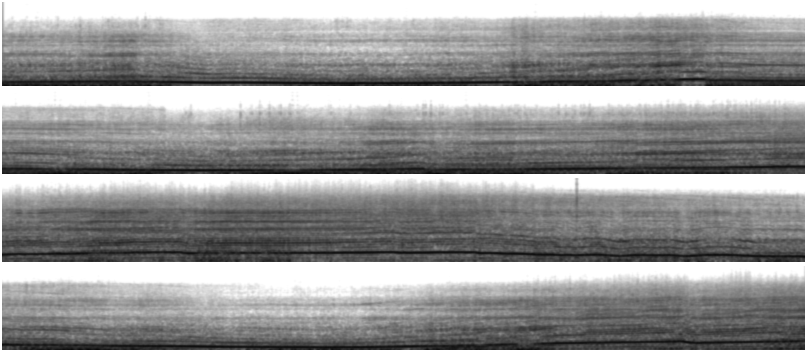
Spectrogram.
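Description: Racing superbike engine at full race pace, heard from a camera on the bike's fairing: the engine note climbs and falls again and again, with one long climb through the middle and a long fall after it, over a steady rush of wind.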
